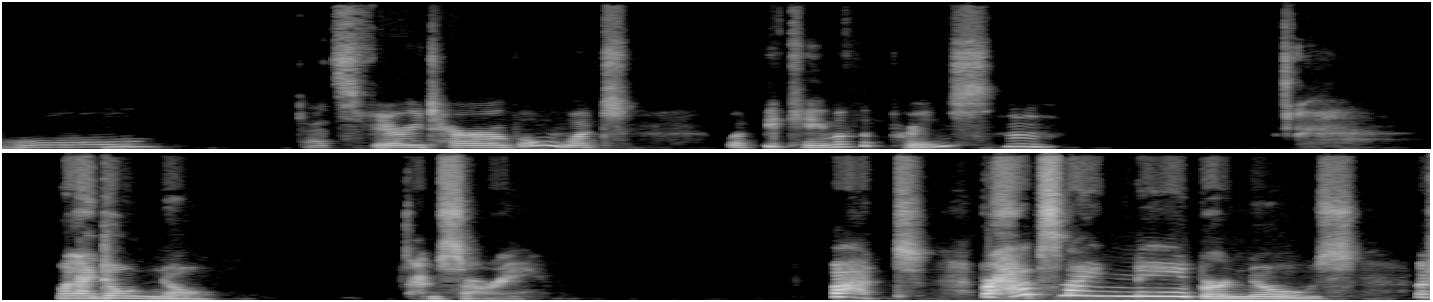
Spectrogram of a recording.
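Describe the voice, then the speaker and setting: A woman voicing an odd, excitable old woman who flutters and drops into hushed whispers. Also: sits high, takes it slowly, pitched above the performer's own voice, heavily acted.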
